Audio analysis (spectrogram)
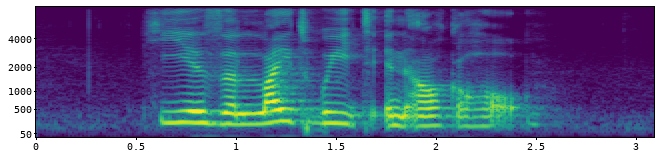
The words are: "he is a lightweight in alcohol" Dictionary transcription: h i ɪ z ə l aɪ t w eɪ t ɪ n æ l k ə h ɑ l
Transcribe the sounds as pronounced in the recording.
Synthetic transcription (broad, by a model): h i ɪ z ə l aɪ t w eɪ t ɪ n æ l k ə h ɑ l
